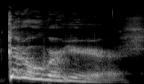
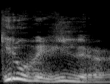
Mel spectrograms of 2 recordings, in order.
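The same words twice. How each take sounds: First: It is said in clear, unaccented English. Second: It is said with a heavy Japanese accent.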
